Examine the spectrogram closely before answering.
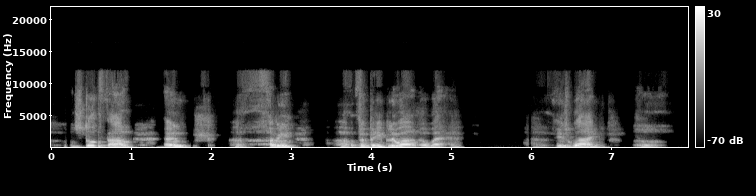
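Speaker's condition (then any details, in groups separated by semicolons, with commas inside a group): Cerebral palsy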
